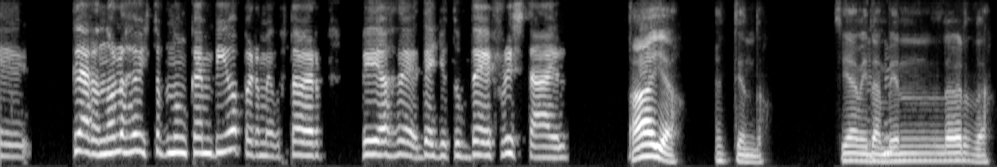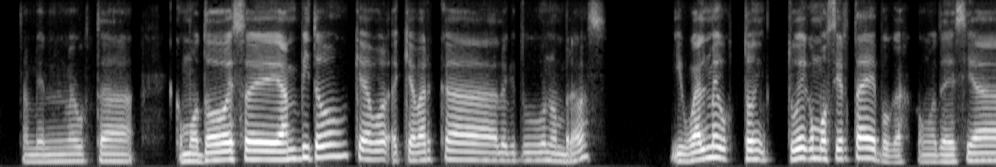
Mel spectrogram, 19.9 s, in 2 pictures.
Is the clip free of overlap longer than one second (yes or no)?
yes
